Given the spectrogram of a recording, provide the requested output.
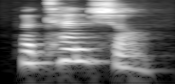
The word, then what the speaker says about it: potential: say that to yourself how many syllables in this word potential potential the tential three syllables which one is the stress the first syllable the second or the third potential it's the middle syllable potential potential how about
